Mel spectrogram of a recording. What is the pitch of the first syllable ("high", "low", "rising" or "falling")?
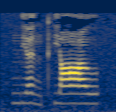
falling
